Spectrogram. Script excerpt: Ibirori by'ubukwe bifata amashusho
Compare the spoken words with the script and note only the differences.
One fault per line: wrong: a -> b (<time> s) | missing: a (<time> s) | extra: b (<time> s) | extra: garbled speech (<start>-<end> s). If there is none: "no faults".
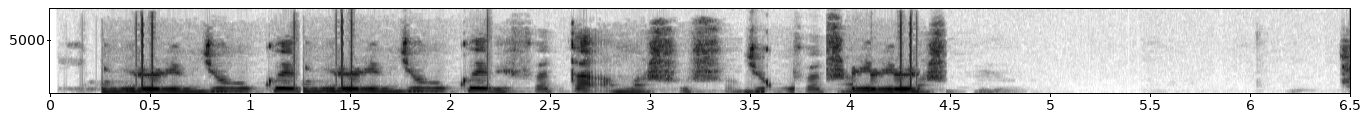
extra: ibirori by'ubukwe (1.3 s)
extra: garbled speech (3.5-4.5 s)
